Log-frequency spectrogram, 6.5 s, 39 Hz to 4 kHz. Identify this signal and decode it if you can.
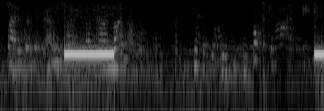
Ringback tone (Europe, 425 Hz), with speech.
